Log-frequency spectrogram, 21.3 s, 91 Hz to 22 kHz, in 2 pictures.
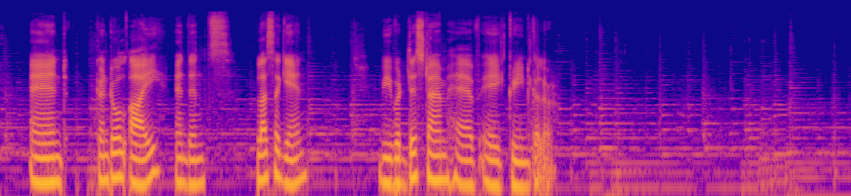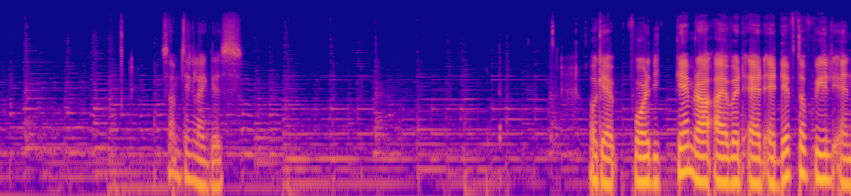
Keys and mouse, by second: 2.6 click, 3.0 ctrl+click, 9.0 Tab, 9.3 click, 9.7 z, 13.9 middle click, 15.4 click, 19.9 click.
